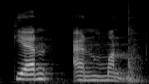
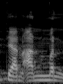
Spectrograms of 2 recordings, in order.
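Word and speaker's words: Tiananmen: Yang pertama itu ada ketakutan massal setelah tragedi Tienman. Ee kalau misalnya pronunciation yang benar sih Tian Anmen ya.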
